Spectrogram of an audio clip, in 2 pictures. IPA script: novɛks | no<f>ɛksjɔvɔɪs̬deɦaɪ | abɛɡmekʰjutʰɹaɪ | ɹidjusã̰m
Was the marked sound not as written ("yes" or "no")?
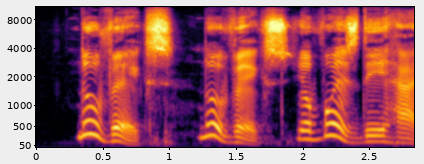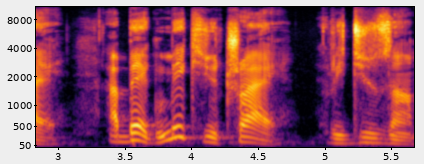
yes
